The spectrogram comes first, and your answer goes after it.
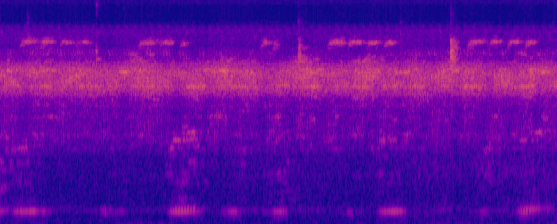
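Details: Insects heard at midnight as a continuous shrill buzzing wall of sound, while low, short croaking pulses come in clusters every second or so beneath it.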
